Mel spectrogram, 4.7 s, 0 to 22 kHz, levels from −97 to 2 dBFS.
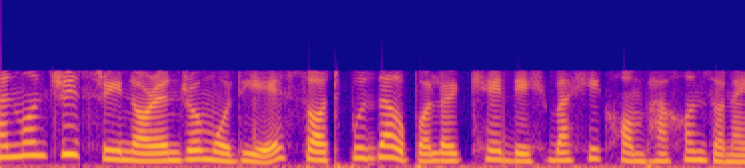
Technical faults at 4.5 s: none

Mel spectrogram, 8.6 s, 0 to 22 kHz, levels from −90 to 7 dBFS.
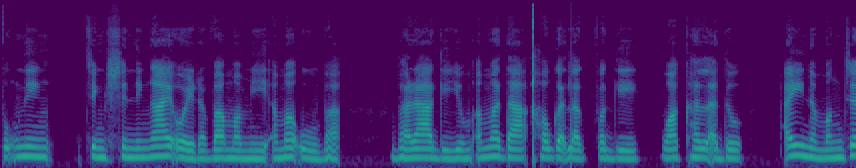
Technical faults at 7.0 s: periodic USB or driver dropouts

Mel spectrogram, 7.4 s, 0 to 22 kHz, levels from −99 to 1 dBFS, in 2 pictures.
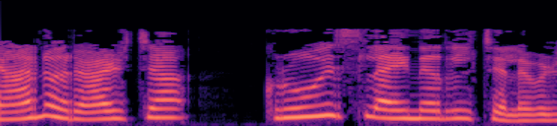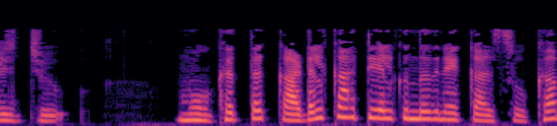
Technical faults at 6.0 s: MP3 compression

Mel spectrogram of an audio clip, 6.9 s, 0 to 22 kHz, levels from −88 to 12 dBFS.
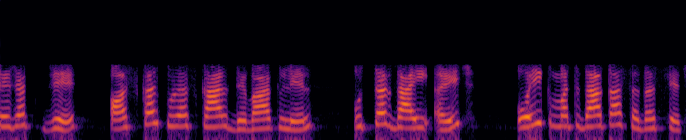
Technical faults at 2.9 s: G.723.1 codec

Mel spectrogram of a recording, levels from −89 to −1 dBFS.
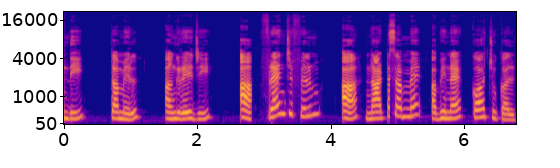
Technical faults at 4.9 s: damaged data in a compressed stream

